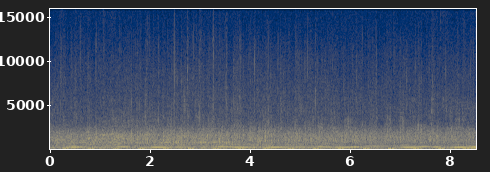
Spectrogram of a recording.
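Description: Large audience applauding over walk-on music with a steady beat.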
